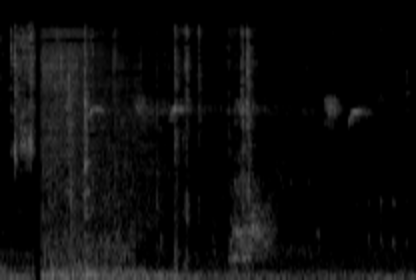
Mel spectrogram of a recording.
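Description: Birds calling faintly, with a few short high chirps in the second half, and a brief soft scuffing sound about halfway through.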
